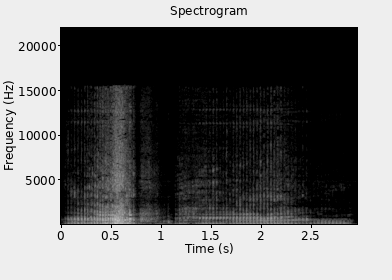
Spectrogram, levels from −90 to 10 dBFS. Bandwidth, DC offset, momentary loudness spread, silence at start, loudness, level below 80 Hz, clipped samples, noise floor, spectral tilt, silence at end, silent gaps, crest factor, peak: 16 kHz; under 0.1%; 26 LU; 0.05 s; -28 LUFS; -54 dBFS; under 0.1%; -49 dBFS; -5.5 dB/octave; 0.1 s; none; 24 dB; -6 dBFS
